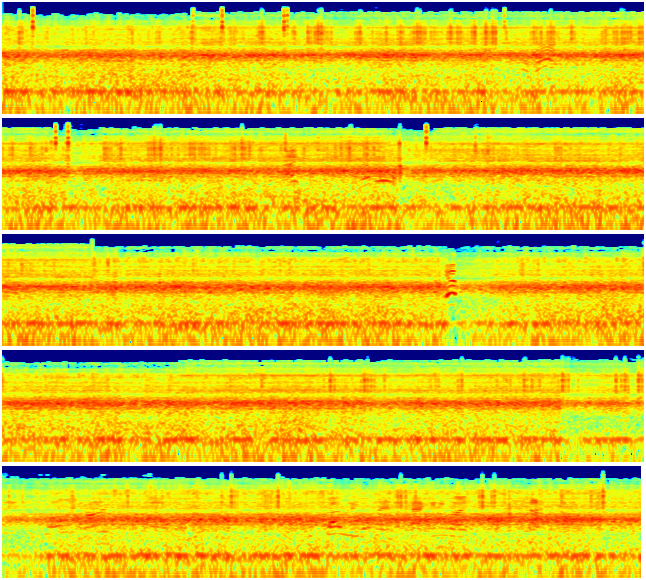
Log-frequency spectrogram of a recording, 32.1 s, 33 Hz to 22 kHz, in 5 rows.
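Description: Steady rush of wind and road noise on a bicycle-mounted action camera's microphone while riding at about 30 km/h.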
